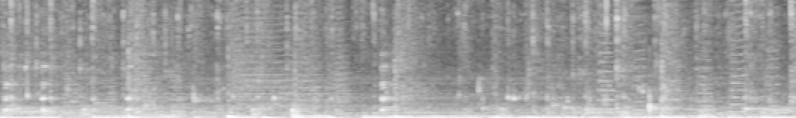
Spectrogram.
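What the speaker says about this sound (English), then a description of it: "Second bowl, we're gonna add our eggs. And we're just gonna whisk this baby just like this." Eggs being whisked in a mixing bowl, a steady scraping and clinking of the whisk against the bowl running continuously over a low musical background.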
